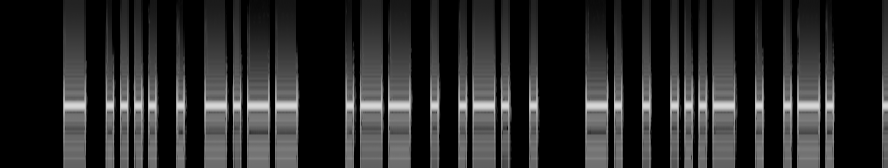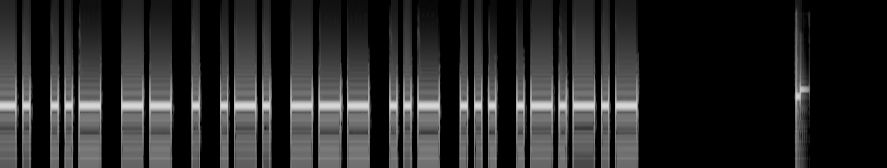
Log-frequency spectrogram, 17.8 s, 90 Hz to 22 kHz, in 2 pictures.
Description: Morse code, heard as a keyed tone, about 17 wpm, 700 Hz. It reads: THEY WERE NEVER NUMEROUS.
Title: Sentences from Top 1400 Words 17wpm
